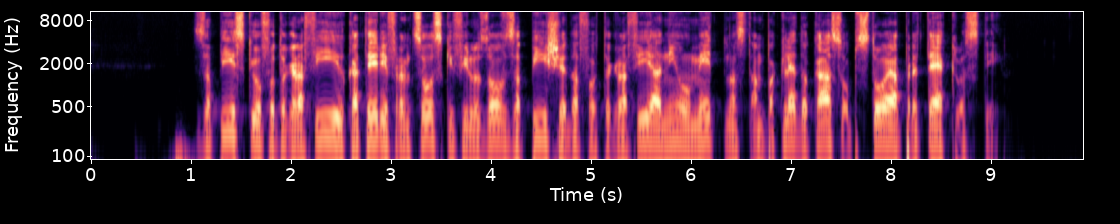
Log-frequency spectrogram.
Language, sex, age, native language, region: Slovenian, male, 50-59, Slovenian, Savinja region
